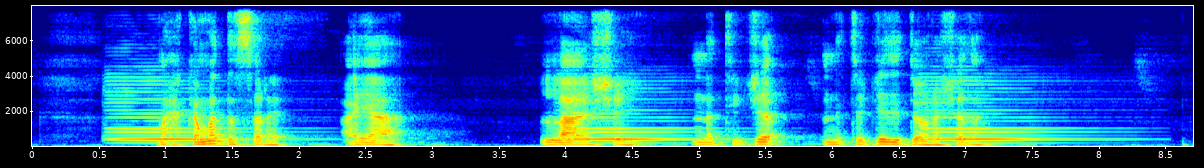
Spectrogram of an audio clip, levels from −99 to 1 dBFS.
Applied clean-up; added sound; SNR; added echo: none; Bowed string instrument; 3 dB; reverberation time 0.3 s.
